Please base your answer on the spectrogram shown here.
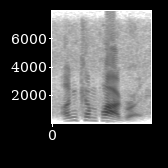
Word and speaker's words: Uncompahgre: This Ute word is a bit of a mouthful, but it's pronounced pretty much how it's spelled. Uncompahgre.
